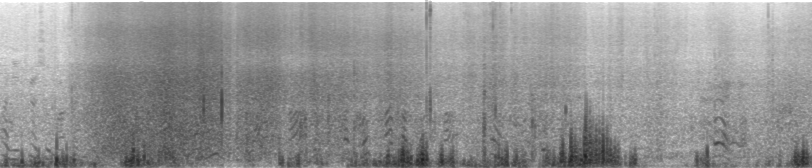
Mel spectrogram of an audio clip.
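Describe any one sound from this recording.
A paraglider wing rustles and flaps as it fills with air.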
